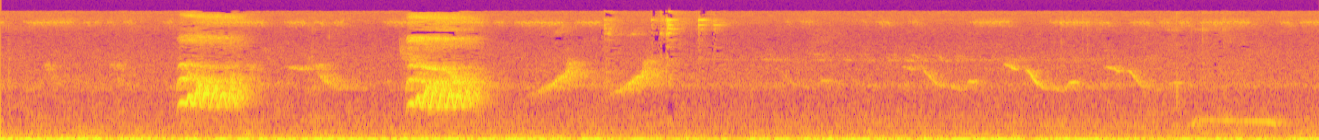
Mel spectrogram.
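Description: Wild birds calling: two loud, harsh calls about a second apart, followed by thinner, pitch-bending chirps from other birds, over a steady low rumble.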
